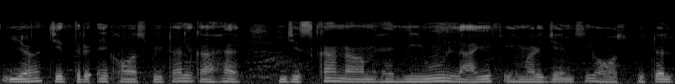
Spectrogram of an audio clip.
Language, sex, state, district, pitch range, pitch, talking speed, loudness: Hindi, male, Bihar, Muzaffarpur, 120-135 Hz, 125 Hz, 125 wpm, -38 LUFS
